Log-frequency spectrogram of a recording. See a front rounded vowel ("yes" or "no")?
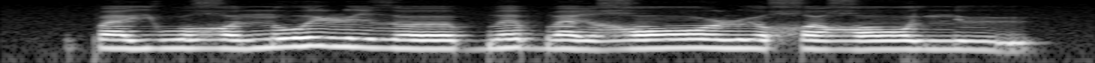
yes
